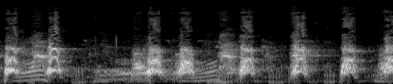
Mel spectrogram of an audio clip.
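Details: Shelter dogs at Mindeulle Shelter in Yangsan keep up uneven barking: yelps with rising pitch, a short pause, then strong separate barks at irregular intervals.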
